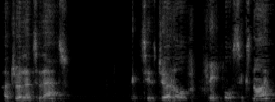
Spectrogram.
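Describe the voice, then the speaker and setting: A man giving a methodical, step-by-step walkthrough as a software demonstrator in a recorded webinar. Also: mid-range voice, very animated, moderate pace, vocal fry, rough recording. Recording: noticeable background noise.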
